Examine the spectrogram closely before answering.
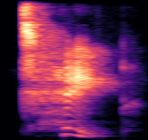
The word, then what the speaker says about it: tape: you ready a tape notice I did not say the sound for E because it's a super silent E so we're not going to say the sound instead we're going to say the vowels name and our word is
